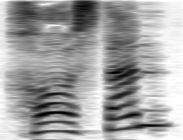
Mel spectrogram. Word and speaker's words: خواستن: این دو کلمه خواستن و برخواستن یک گونه تلفظ می شود، اما در نوشتن و معنا با هم متفاوتند. خواستن یعنی تقاضا، خواستن با واو یعنی تقاضا کردن، خواهش و درخواست، مانند وی از من خواست تا برایش کمک کنم.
